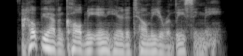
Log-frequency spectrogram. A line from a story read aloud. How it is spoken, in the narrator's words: Aaron said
